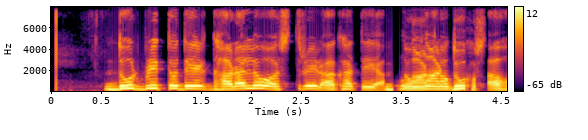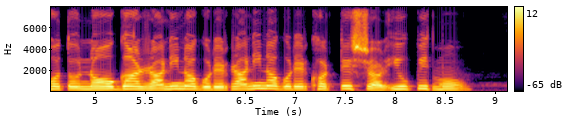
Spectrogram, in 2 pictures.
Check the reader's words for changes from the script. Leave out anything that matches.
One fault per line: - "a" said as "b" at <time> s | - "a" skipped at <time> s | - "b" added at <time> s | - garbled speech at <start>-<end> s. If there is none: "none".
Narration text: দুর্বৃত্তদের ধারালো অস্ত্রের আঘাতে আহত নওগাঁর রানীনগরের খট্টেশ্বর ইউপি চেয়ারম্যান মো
- garbled speech at 3.3-4.4 s
- "রানীনগরের" added at 6.4 s
- "চেয়ারম্যান" skipped at 8.3 s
